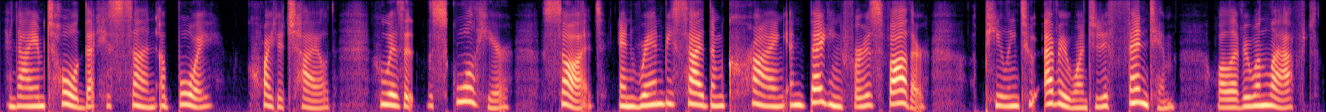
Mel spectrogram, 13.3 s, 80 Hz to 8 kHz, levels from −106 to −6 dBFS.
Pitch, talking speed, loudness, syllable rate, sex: 250 Hz, 185 wpm, -18 LUFS, 5.3 syllables/s, female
